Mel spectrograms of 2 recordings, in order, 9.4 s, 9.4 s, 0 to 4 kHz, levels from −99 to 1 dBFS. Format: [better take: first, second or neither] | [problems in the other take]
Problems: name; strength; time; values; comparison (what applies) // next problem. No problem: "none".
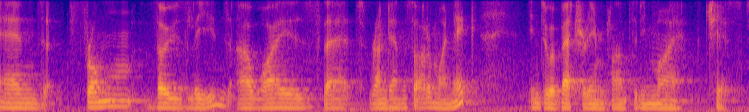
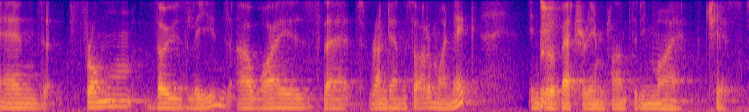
first | noise reduction (neural mask model Resemble Enhance denoiser)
